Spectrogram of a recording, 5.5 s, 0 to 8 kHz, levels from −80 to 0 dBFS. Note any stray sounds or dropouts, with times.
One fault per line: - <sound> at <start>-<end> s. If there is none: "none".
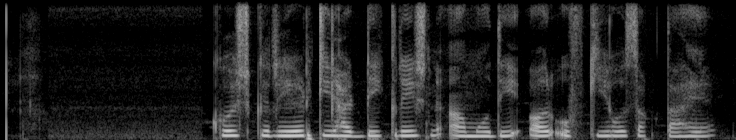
none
